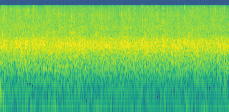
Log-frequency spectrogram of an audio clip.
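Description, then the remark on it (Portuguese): A church audience applauds loudly to give glory to God. A dense, steady wash of many hands clapping together holds at an even level throughout, with no voices standing out. “Levante um aplauso bem forte e dê um glória a Deus.”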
